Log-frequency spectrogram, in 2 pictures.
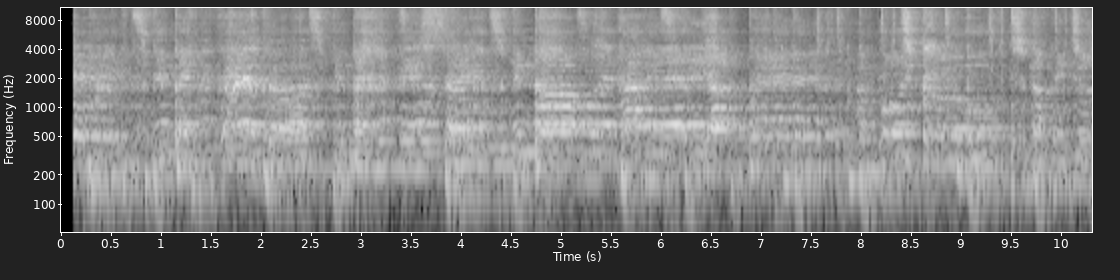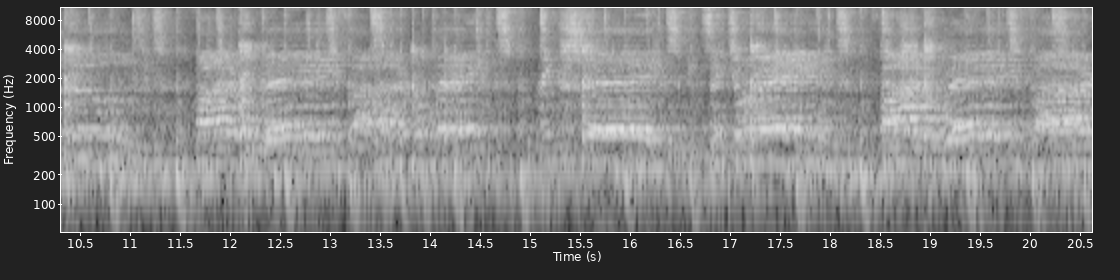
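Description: A five-member a cappella group singing in harmony through microphones and the hall's PA, with vocal percussion keeping a steady beat.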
